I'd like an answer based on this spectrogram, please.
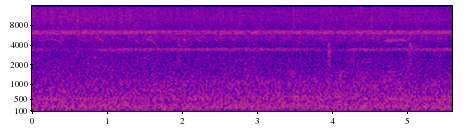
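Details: Crickets in a wheat field chirp in a steady, high-pitched shimmering chorus.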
